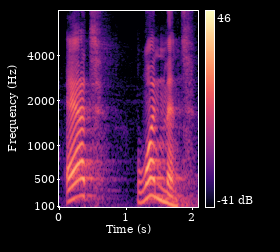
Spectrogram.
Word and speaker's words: atonement: up with the word atonement it's just that we don't pronounce it the right way it's at one mint jesus is the atoning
